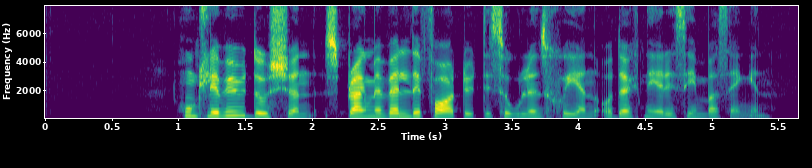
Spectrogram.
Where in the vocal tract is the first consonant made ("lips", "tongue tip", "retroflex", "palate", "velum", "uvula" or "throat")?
throat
